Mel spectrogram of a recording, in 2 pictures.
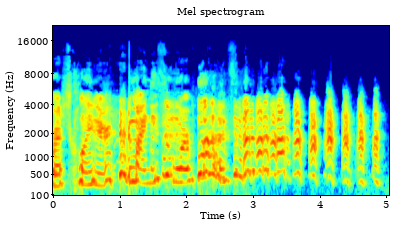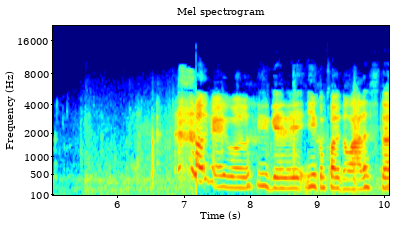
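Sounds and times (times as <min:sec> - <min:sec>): young women laughing: 0:00.5 - 0:05.1.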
